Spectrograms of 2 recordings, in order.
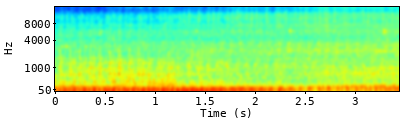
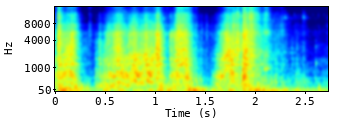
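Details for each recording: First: C4 Corvette 350 after rebuild: a steady, even low V8 idle with a smooth lope and no rod knock or tapping. Pressure reads 45 lbs, it is running very rich, and it is not charging. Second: C4 Corvette 350 V8 after engine reinstall, distributor just turned 180 degrees: cranks and catches in harsh, uneven bursts then dies; way too much ignition timing, rough start from over-advanced timing.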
